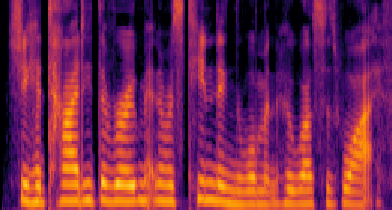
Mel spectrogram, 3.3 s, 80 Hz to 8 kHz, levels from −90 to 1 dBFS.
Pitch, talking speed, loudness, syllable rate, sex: 205 Hz, 255 wpm, -19 LUFS, 5.4 syllables/s, female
